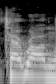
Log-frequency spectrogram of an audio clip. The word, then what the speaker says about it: Tehran: My name is Tehran, like the capital of Iran.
